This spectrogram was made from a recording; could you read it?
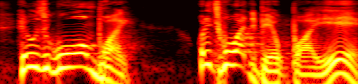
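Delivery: Irish Waterford accent. Asked to do his Waterford accent, the speaker talks in a Waterford accent. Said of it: "you do your Waterford accent".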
